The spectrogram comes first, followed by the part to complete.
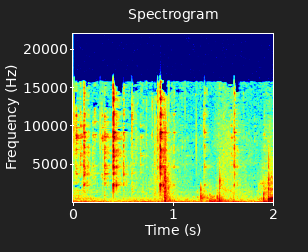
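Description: A few light, sharp clicks and clinks of small objects being handled, scattered through a quiet moment over faint room tone.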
